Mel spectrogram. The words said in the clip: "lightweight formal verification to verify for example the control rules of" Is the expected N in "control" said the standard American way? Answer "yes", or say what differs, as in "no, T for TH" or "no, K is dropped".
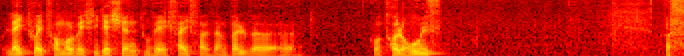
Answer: no, N is dropped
